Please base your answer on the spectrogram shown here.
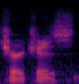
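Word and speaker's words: CHVRCHES: It's It's just pronounced churches. They're They're just using the funny Latin spelling.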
